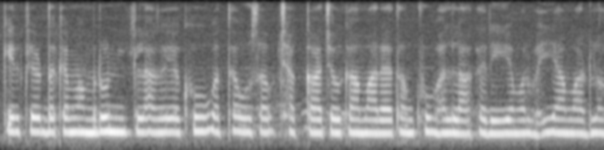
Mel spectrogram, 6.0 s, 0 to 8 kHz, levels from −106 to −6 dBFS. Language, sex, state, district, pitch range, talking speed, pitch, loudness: Maithili, female, Bihar, Purnia, 235-250 Hz, 230 wpm, 245 Hz, -17 LUFS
